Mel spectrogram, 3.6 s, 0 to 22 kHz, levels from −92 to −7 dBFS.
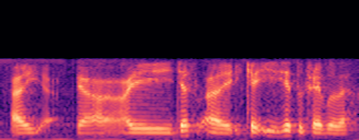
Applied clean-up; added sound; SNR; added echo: none; none; none; none.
